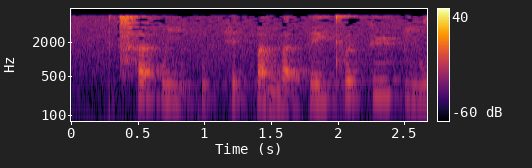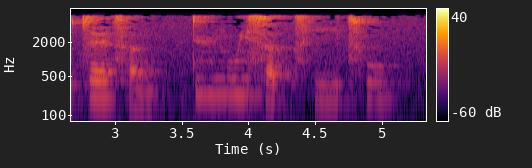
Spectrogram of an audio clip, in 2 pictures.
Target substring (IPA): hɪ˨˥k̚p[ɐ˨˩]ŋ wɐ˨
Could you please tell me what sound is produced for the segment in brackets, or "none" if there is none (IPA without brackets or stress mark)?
ɐ˨˩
